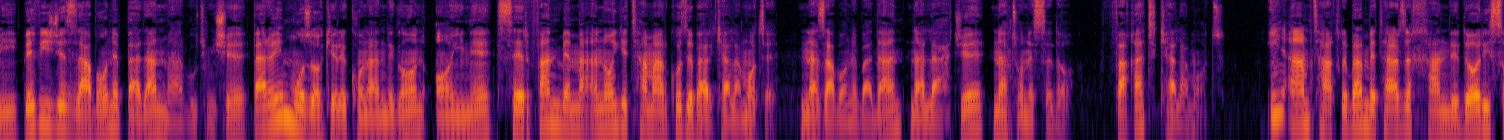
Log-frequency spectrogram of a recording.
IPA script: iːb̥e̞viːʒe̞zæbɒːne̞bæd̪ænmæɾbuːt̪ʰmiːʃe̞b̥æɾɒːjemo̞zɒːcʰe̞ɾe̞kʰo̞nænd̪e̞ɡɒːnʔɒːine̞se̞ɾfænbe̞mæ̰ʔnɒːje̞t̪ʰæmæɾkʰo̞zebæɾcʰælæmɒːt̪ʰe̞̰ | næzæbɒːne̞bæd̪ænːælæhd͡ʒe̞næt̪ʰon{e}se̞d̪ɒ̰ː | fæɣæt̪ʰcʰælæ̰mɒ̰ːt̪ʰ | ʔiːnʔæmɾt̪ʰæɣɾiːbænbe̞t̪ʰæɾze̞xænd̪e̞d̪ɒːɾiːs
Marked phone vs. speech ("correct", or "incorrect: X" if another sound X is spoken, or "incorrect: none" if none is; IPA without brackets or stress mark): correct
